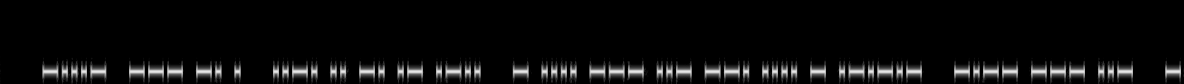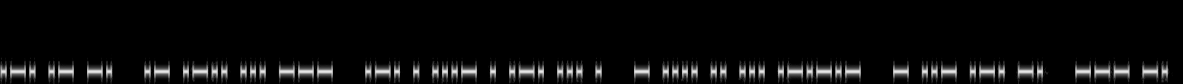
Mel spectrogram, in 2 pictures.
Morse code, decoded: <BT> ONE FINAL THOUGHT. YOU CAN ALSO REVERSE THIS. TURN ON

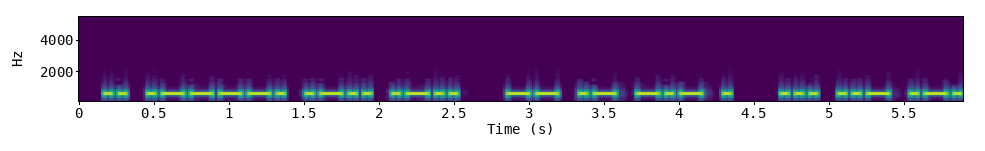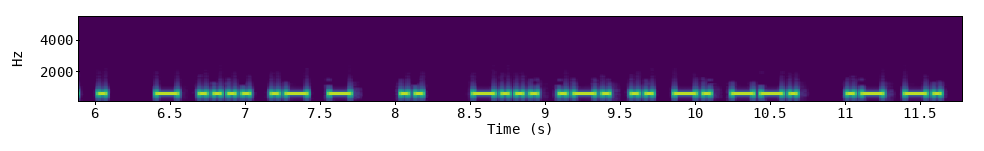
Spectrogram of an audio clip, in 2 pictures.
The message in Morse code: I'LL MAKE SURE THAT I BRING AN

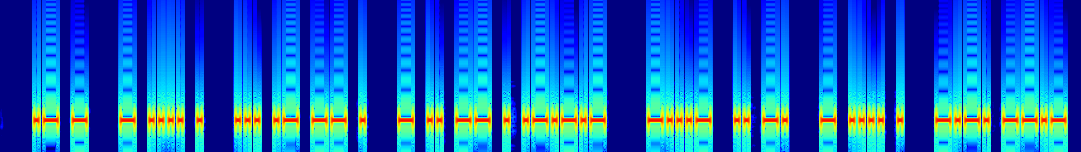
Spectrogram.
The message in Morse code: AT THE SAME TIME. <BT> IN THE CQ

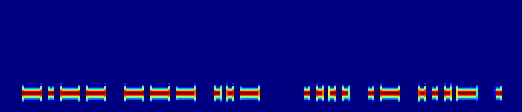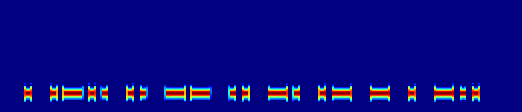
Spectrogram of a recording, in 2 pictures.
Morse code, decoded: YOU HAVE ELIMINATED

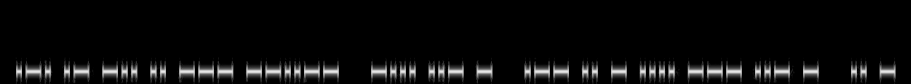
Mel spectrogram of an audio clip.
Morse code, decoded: RADIO, BUT WITHOUT IT

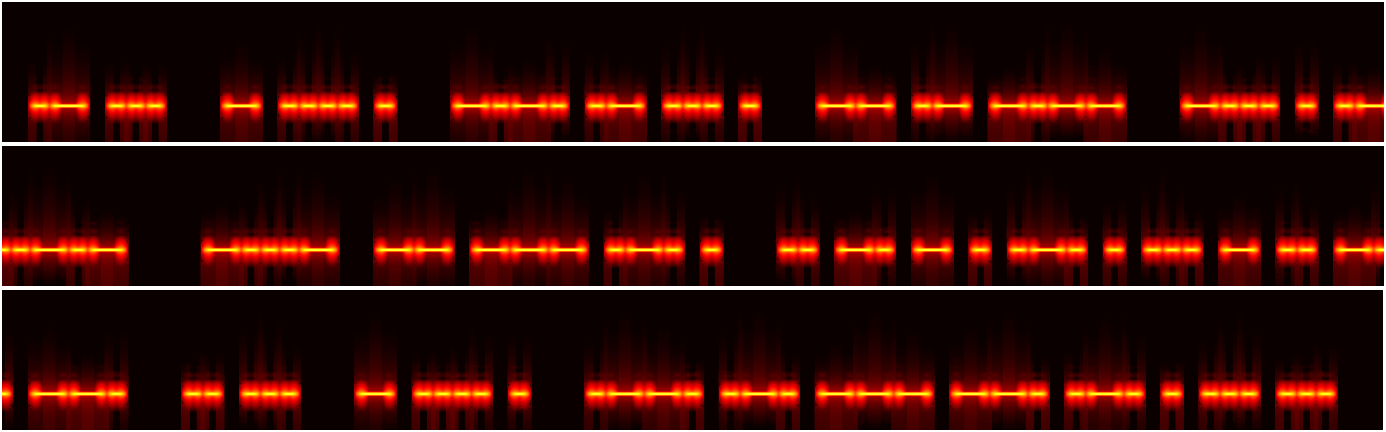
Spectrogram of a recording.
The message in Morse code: AS THE CASE MAY BE. <BT> MORE INTERESTING IS THE PROGRESS

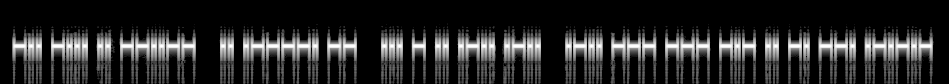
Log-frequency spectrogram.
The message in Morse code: DBI, I'M STILL LOOKING.

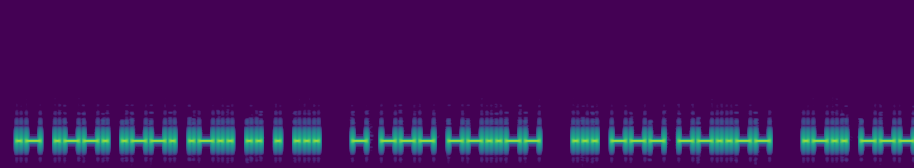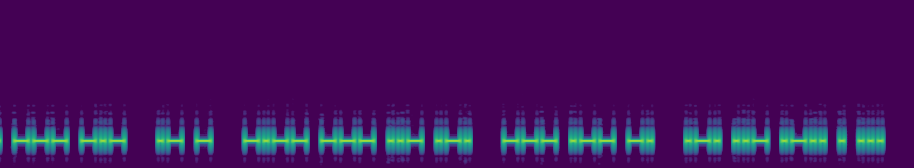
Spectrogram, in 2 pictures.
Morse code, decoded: APPLIES TO, SO, LOOK AT YOUR OWN RULES

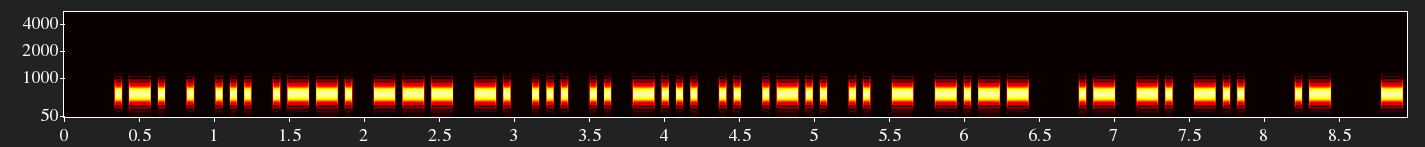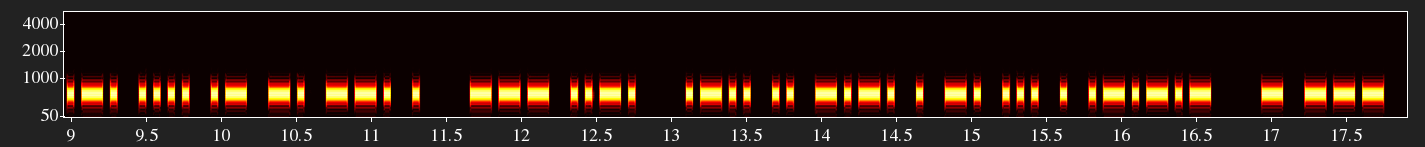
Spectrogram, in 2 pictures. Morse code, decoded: RESPONSIBILITY AND A CHANGE OF LICENSE. TO

